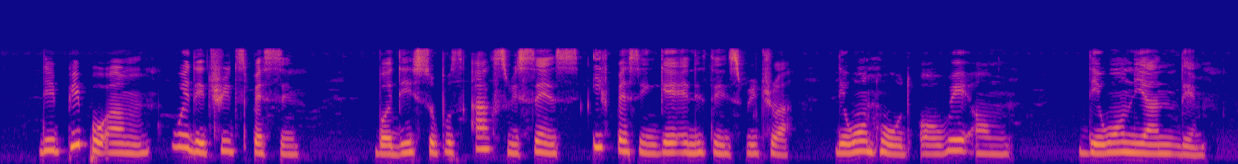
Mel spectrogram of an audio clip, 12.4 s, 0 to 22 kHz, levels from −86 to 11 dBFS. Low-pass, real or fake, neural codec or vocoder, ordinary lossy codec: 7.2 kHz; real; none; none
